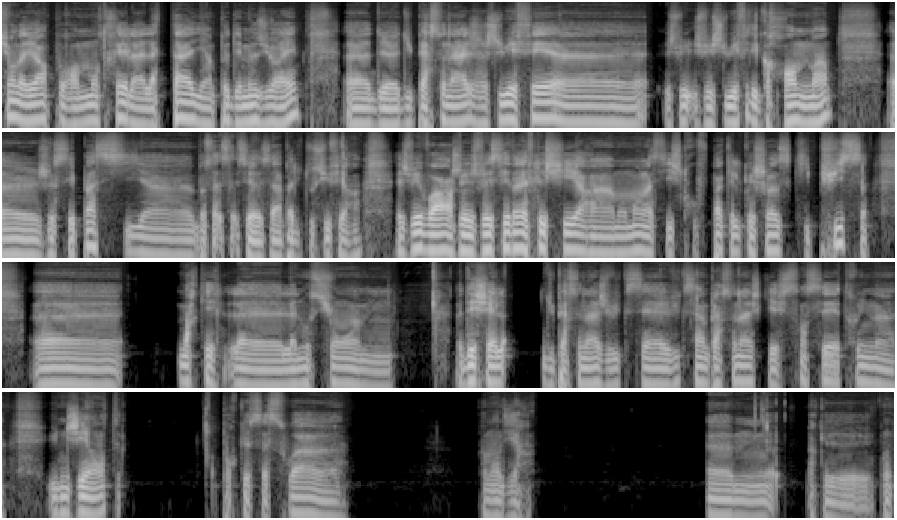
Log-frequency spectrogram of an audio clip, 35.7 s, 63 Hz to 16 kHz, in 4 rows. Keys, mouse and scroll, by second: 9.9 space.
